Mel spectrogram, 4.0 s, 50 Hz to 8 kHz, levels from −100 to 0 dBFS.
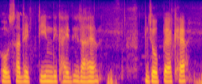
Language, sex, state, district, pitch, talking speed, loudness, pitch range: Hindi, male, Jharkhand, Deoghar, 165 Hz, 150 wpm, -19 LUFS, 160-170 Hz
